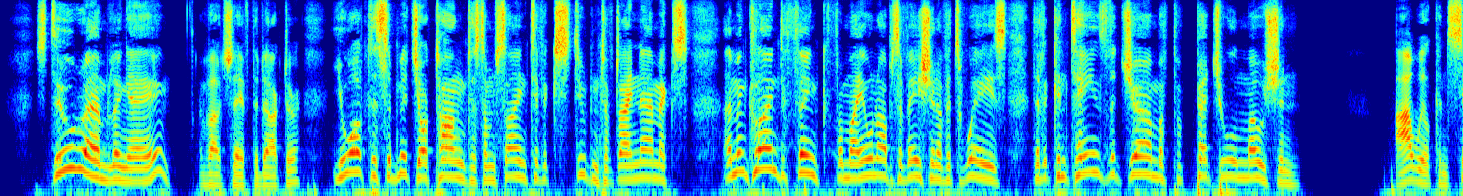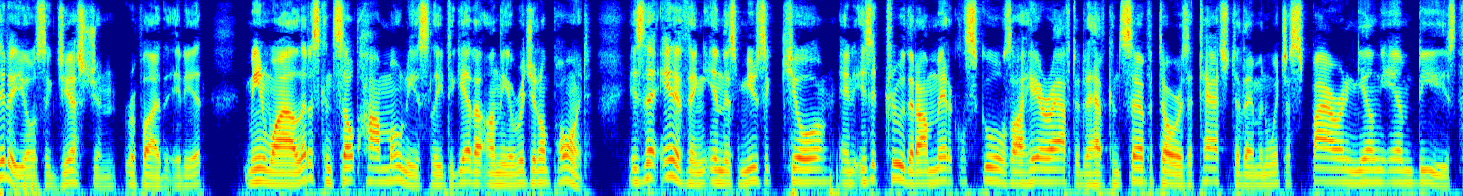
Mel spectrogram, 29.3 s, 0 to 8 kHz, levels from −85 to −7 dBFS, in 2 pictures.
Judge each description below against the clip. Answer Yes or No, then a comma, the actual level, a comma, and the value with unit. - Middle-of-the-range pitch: Yes, medium, 150 Hz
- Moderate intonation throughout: No, wide, 6.5 semitones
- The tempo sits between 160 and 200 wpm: Yes, average, 170 wpm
